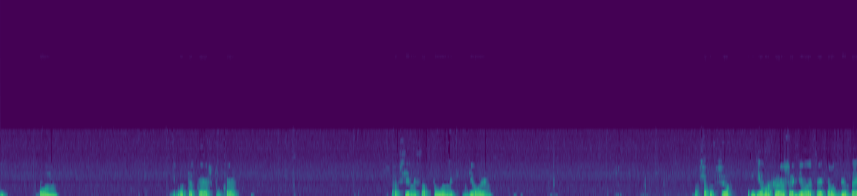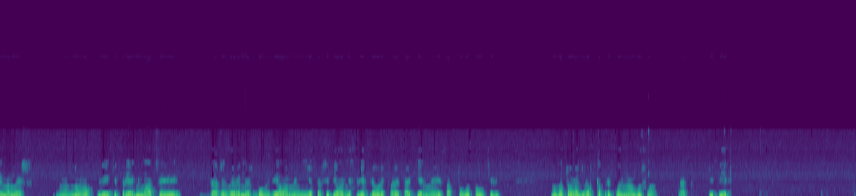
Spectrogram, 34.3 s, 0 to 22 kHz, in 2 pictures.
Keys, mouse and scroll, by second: 2.7 click, 4.3 click, 7.1 click, 10.8 ctrl+p, 28.6 middle click, 29.9 click, 31.5-32.4 drag, 33.5 click.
